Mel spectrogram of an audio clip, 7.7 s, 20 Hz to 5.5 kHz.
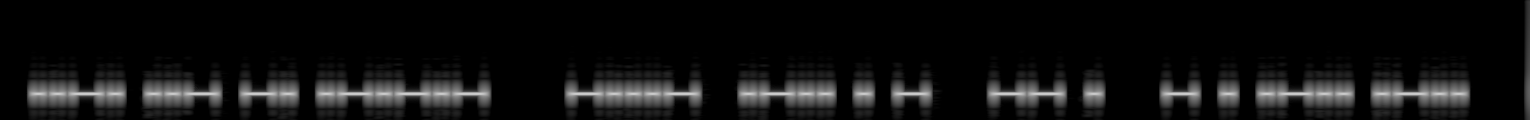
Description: Morse code, heard as a keyed tone, about 25 wpm, 600 Hz. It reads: FUN. <BT> LET ME TELL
